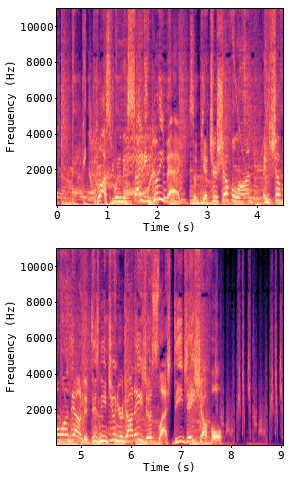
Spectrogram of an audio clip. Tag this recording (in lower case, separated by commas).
speech, music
